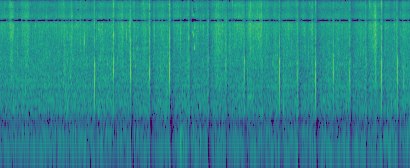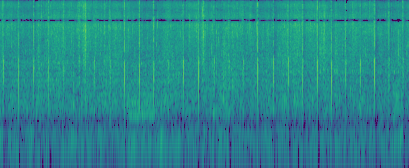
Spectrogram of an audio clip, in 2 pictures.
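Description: Steady rush of a support boat under way on open sea, water and wind, with a sharp regular click about three times a second starting about two seconds in.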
